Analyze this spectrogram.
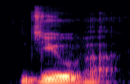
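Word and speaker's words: জিহ্বা: কারণ এখানে হ এর সাথে ব আছে। সুতরাং এটা হবে জি। তারপর এখানে কি হবে? রসু বা উ বলছিলাম না এটা হবে। এরপর ব আকার ভ আকার ভা। জিউভা। এটা হচ্ছে এই জিওভার উচ্চারণ। সঠিক উচ্চারণ।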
